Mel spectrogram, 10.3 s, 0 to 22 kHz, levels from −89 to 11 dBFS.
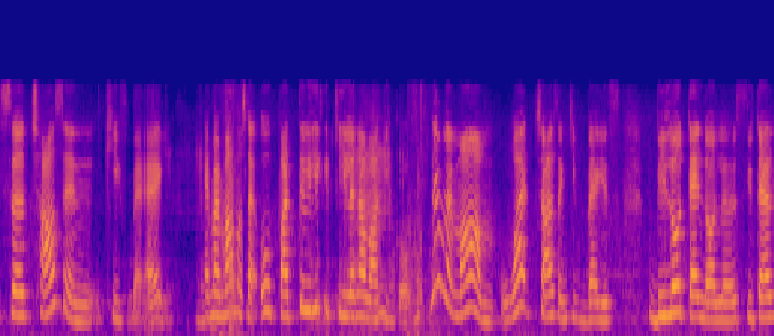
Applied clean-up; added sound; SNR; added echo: neural separator model SepFormer DNS4.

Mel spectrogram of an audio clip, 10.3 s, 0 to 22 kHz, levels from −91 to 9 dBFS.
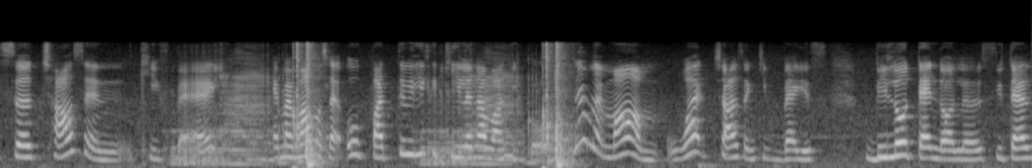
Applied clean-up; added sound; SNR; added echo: none; Slam; 3 dB; none.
